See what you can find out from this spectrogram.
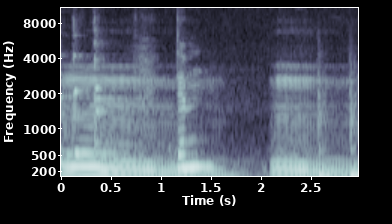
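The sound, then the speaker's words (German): A telephone rings for an incoming call with a melodic electronic ringtone: sustained harmonic tones, a brief pause, then the melody starts again. No one talks over it. “Wer hat denn da angerufen? Meine Oma aus dem Saarland.”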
